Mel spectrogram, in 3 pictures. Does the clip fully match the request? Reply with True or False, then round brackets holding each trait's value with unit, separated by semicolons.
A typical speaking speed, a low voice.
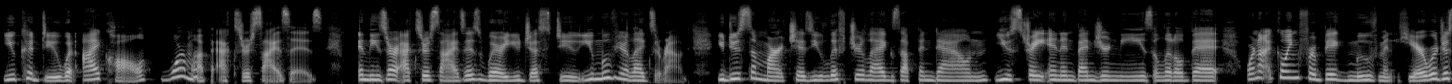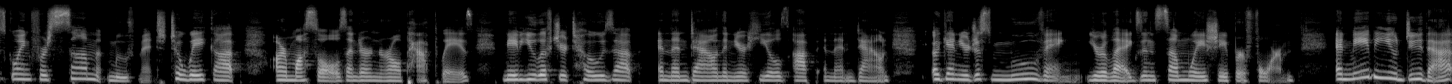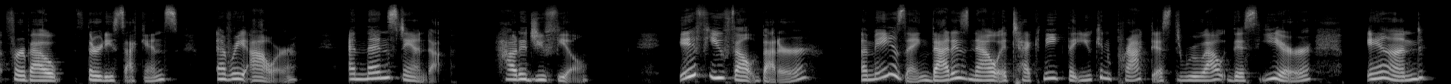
False (180 wpm; 200 Hz)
